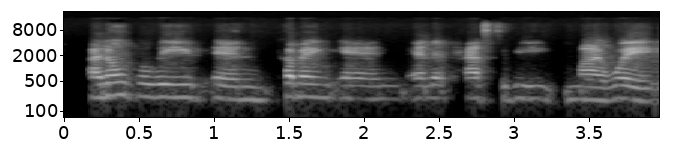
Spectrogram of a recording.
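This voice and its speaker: In a quiet background, a woman with an American accent speaks with monotone, flat intonation. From US South, southern Louisiana. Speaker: casino executive. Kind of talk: interview. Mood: calm, confident, businesslike. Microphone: video call.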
